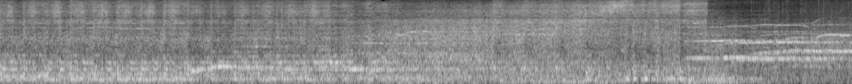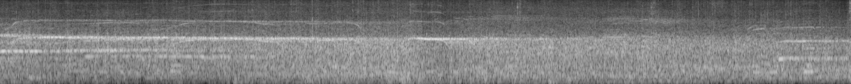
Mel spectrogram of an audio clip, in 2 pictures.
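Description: Loud accompaniment music for a rhythmic gymnastics routine, which stops abruptly about seven seconds in as the routine ends. A crowd then cheers and applauds, with long high-pitched shouts.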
